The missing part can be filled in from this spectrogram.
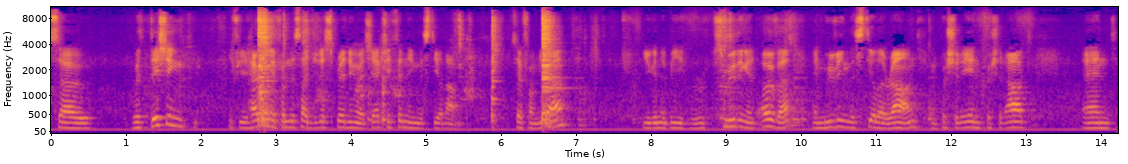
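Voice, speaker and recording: Pausing long and often, a man talks at a moderate pace with noticeable background noise behind him. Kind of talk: tutorial. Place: workshop. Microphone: phone near.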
